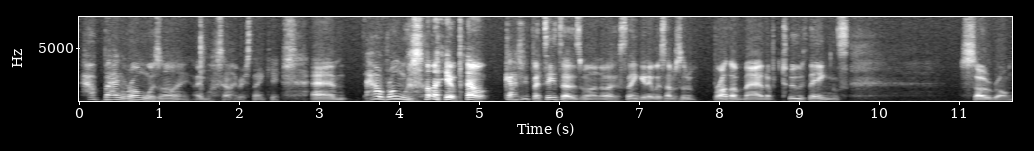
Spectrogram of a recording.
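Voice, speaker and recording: A man's voice: mid-range voice, sing-song, moderate pace. A man hosting a live drawing stream, chatting casually and playfully while trying out foreign words. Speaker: livestream artist host.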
